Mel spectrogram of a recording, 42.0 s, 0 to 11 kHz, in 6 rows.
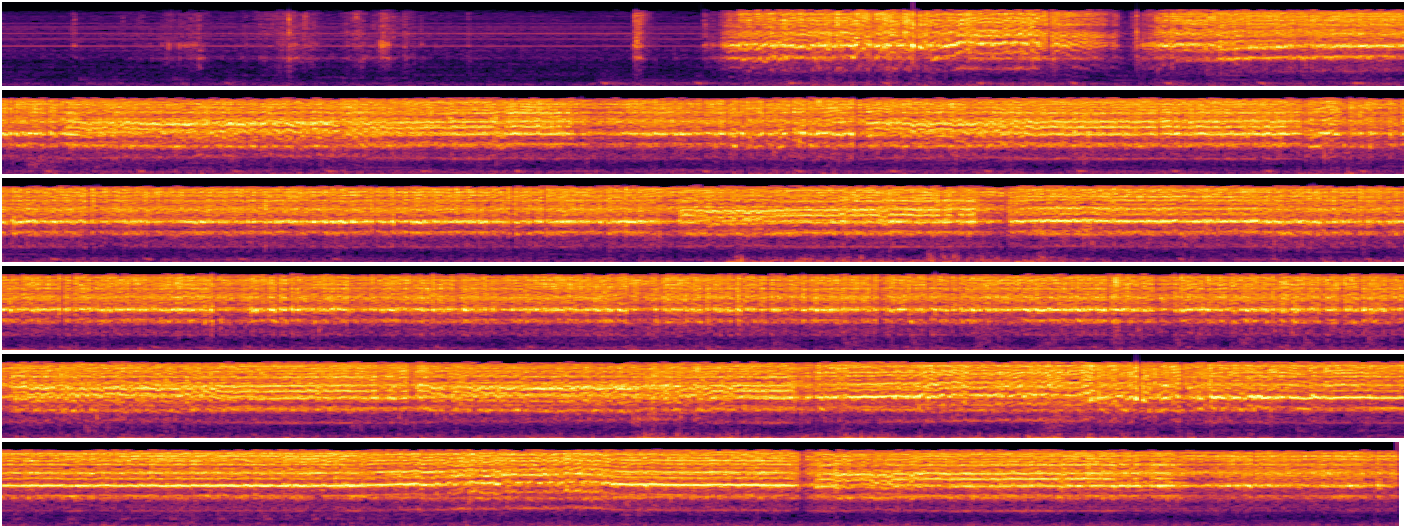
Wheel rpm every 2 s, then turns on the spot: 10, 20, 120, 140, 160, 160, 160, 160, 160, 160, 160, 160, 160, 160, 160, 160, 160, 160, 160, 160, 160.
0-2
